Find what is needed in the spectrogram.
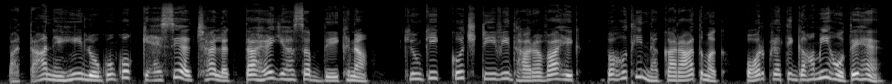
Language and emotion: Hindi, disgusted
